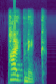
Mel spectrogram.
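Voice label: "pyknic", Indian English; Dictionary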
